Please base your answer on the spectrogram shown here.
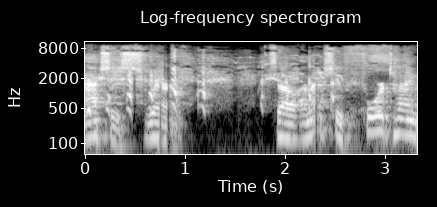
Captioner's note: laughing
